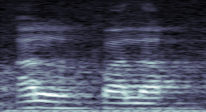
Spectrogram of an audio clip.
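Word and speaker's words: الفلق: Contoh al-falaq, al-falaq. Nah, itu ada getaran. Tidak boleh kita baca al-falaq. Al-falaq tidak boleh.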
